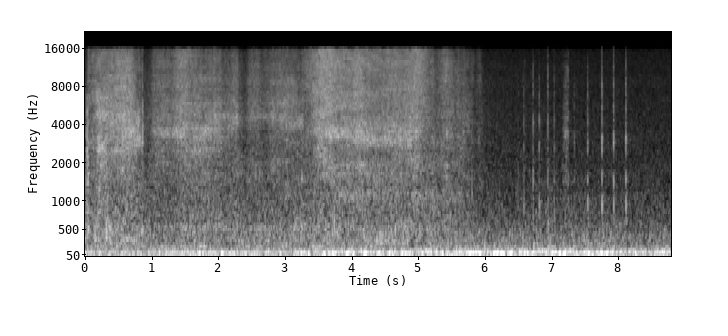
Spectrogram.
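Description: Fingertips and palms rub and scratch across the glossy printed pages of a large open hardcover book lying flat on a grey floor. For about six seconds a steady, bright papery hiss swells and eases over a faint low hum. It then thins into a quieter run of short, crisp scratches and ticks.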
